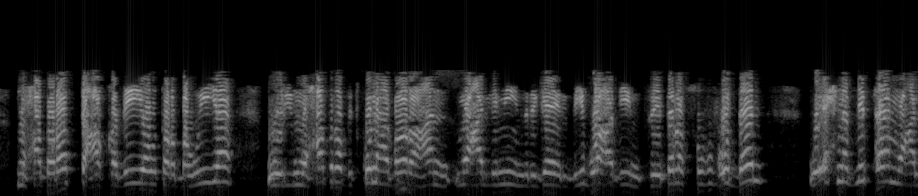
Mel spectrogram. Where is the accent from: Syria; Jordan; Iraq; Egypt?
Egypt; Mansoura, Dakahlia; أنا هنا من المنصورة.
